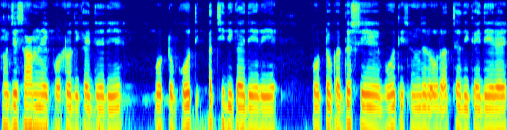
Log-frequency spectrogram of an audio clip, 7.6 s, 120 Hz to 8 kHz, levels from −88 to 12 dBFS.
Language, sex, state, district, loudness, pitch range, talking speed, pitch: Hindi, male, Rajasthan, Bikaner, -18 LUFS, 120-130 Hz, 215 wpm, 125 Hz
